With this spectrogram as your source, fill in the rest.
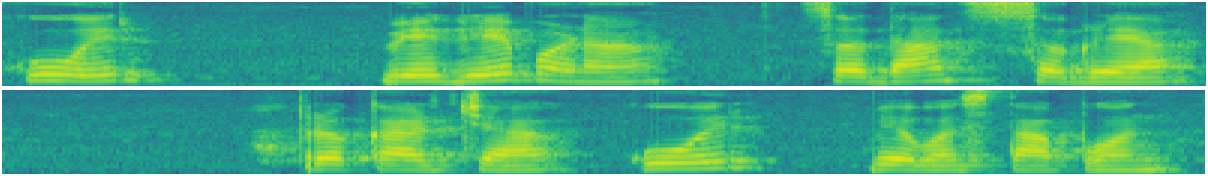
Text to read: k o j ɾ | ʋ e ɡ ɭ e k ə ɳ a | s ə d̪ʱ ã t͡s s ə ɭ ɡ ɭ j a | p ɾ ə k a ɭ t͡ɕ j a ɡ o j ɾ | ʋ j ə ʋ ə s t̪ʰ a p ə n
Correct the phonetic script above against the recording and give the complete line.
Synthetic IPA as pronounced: k o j ɾ | ʋ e ɡ ɭ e p ə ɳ a | s ə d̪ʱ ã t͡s s ə ɡ ɭ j a | p ɾ ə k a ɾ t͡ɕ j a k o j ɾ | ʋ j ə ʋ ə s t̪ʰ a p ə n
